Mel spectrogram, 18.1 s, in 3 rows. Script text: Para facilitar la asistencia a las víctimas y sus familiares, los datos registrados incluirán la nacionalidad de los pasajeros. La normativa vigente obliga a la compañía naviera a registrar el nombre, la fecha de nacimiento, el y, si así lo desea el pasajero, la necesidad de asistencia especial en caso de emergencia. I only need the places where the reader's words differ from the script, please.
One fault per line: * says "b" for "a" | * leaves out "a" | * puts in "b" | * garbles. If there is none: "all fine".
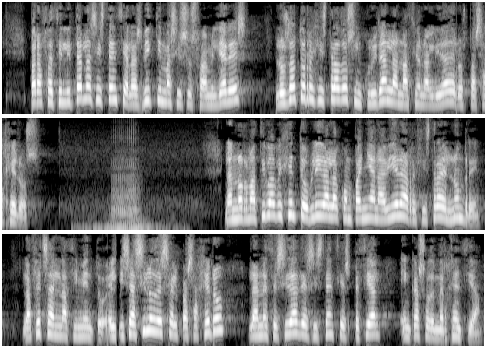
all fine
